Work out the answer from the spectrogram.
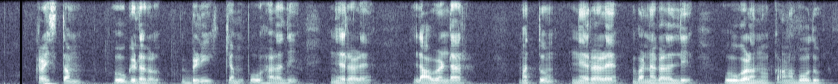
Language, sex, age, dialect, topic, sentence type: Kannada, male, 18-24, Mysore Kannada, agriculture, statement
